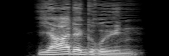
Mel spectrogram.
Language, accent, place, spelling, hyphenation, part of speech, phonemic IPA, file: German, Germany, Berlin, jadegrün, ja‧de‧grün, adjective, /ˈjaːdəˌɡʁyːn/, De-jadegrün.ogg
- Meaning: jade green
